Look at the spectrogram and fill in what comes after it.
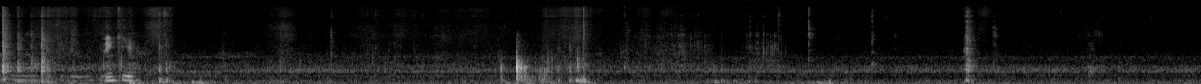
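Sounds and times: ball knocking on wooden floor: 5.0 - 5.5.

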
